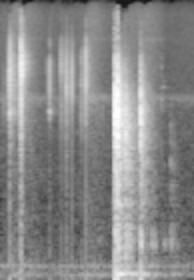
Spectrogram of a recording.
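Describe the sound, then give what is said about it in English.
Dice being rolled for a tabletop game turn: a run of light, sharp clicks and clatters, then a louder rattling burst and one more knock before it fades, with no talk over it. “So we'd probably roll two dice? Two dice? Yeah, it would be two dice. Let me get one first.”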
